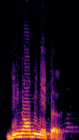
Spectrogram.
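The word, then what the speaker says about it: denominator: को क्या कहते हैं रॉन्ग ने गलत प्रोनाउंस डिनॉमिनेटर वही कैसे क्या बोलेंगे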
